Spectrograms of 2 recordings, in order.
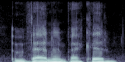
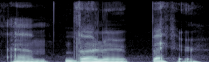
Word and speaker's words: Werner Bekker: My name is Werner Bekker. That's a very Afrikaans way of pronouncing it. If you're from abroad, I guess Werner Bekker is an easier way of hearing the name and saying it, possibly.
